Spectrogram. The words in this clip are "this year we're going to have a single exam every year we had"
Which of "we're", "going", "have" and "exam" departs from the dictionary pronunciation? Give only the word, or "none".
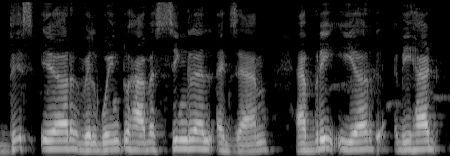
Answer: we're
